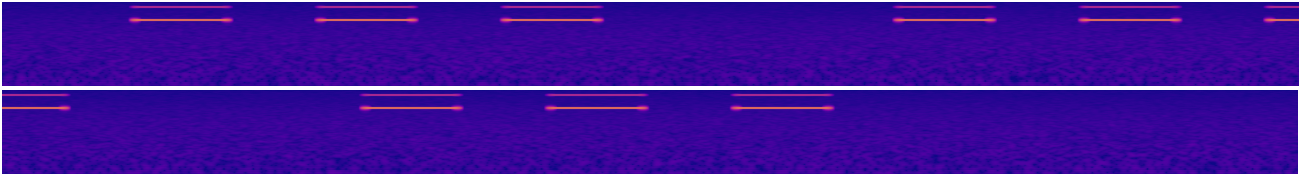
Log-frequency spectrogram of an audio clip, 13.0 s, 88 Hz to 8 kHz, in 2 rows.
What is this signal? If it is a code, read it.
Alarm pattern, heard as an alarm's beeps, played three times, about 3000 Hz. Temporal three. Smoke or fire, evacuate.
